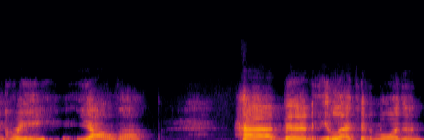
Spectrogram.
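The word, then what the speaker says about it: Grijalva: I think that's how you say it. M yes G I'm sorry Gree Yalva Adelita Gree Yalva had been elected more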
